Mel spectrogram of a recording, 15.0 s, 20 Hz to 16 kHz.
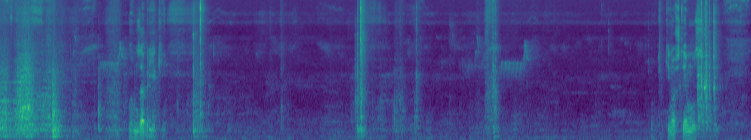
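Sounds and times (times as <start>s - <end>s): faint rubbing: 0.0s - 2.9s.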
